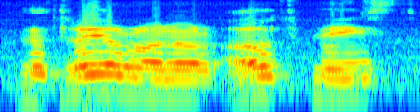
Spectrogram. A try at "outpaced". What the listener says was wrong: You want to see the trail runner outpaced, put the stress on the second part of that word, not the first part.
